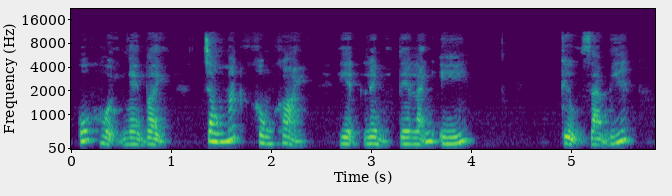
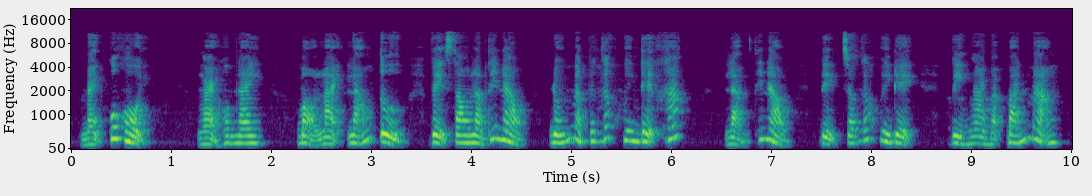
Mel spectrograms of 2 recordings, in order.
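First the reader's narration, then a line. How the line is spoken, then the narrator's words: Roaring shout. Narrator (Vietnamese): Cửu gia gầm thét nói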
